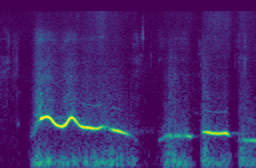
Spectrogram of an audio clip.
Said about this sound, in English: I remember is my friend and I used to like whistle the tune.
